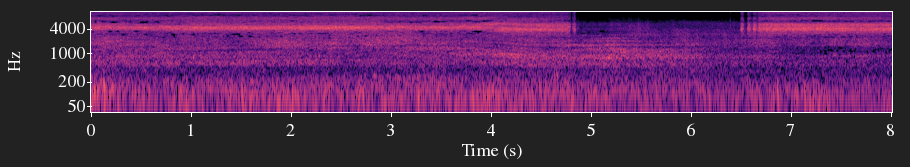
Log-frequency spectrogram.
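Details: Rattlesnake on 1 July 2018 sustaining a loud, even, high-pitched buzzing rattle, briefly softening for about a second and a half near the middle before resuming at full strength.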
